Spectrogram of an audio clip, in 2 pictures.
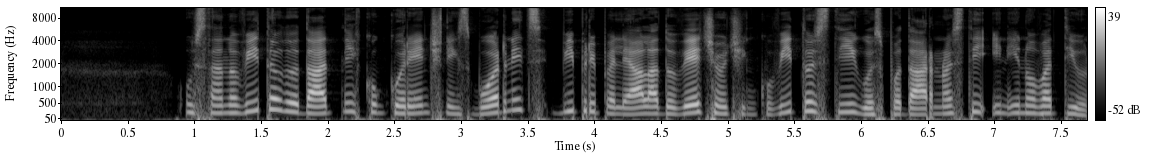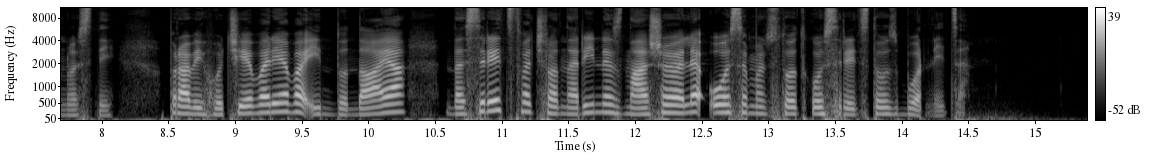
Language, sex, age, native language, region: Slovenian, female, 18-29, Slovenian, Posavska region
